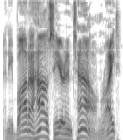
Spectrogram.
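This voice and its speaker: A man's voice: medium pitch, very animated, unhurried, fairly bright tone, no echo, studio quality. A man playing a world-weary android private detective in a video game, tough but kind, with wry, clipped hardboiled phrasing. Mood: businesslike, probing. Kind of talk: noir detective game dialogue.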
